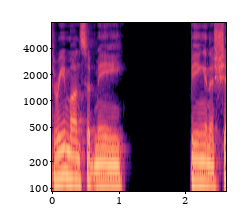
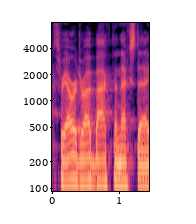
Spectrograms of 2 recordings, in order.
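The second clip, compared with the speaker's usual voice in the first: ordinary talk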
